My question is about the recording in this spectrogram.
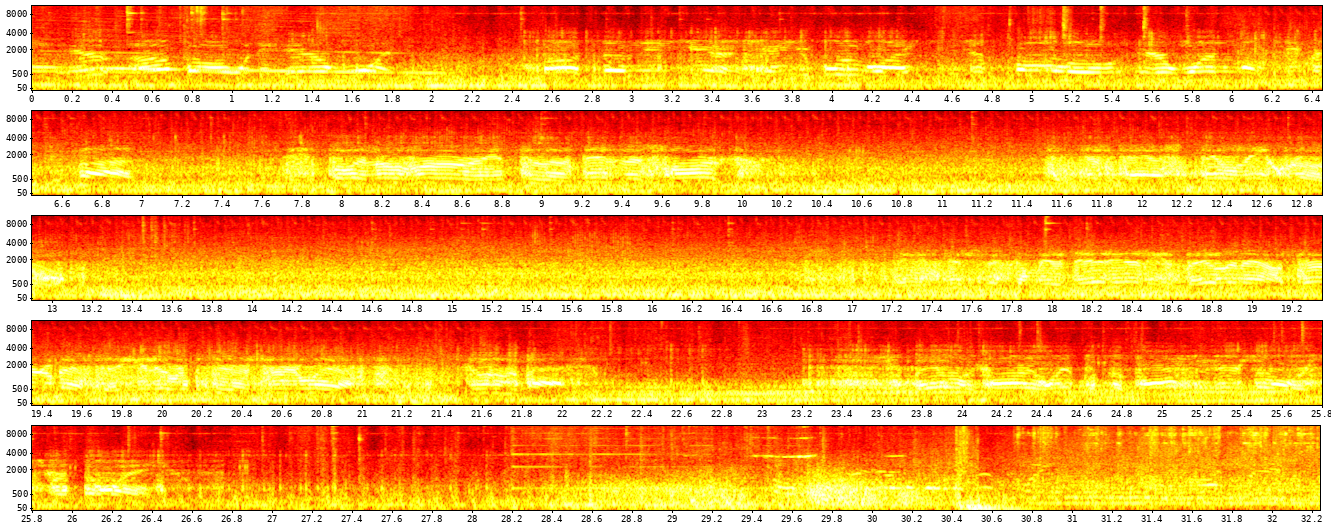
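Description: Police car sirens yelping in several separate bursts over steady vehicle rumble, with a falling wail near the start.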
